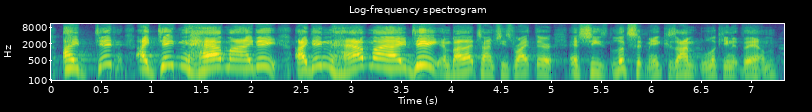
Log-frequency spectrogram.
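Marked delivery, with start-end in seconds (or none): 0.1-3.9 put-on higher, pleading old lady voice; grandma's excuse. Grandma calling out her excuse over the loud stands, higher and pleading.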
